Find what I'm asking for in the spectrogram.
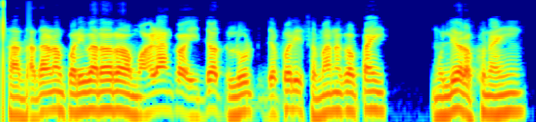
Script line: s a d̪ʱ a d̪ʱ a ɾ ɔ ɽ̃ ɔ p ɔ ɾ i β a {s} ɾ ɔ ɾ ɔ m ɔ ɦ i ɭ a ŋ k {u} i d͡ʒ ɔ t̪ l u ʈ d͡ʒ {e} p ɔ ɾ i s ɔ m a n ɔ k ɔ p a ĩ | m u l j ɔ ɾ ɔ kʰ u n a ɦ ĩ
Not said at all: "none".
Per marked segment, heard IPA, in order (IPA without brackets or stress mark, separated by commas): none, ɔ, e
